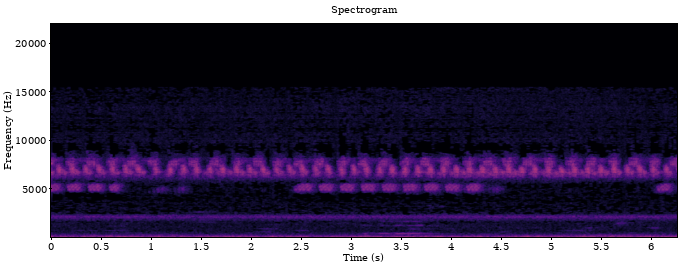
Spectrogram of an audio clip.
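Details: Crickets at night in a rural setting produce dense, rapid high chirping pulses. A second, slightly lower pulse series fades in and out, with a steady whine and low rumble underneath.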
